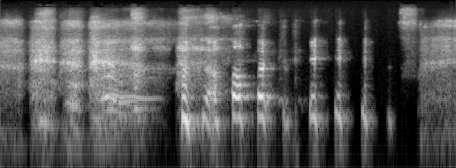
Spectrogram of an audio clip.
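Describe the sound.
A voice imitates heavy breathing while recording: a run of loud, rasping breaths and huffs that quicken into short, choppy pants, with a laughing edge, and no other sounds.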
